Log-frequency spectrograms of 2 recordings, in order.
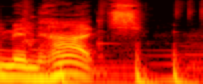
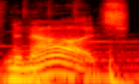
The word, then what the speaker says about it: Minhaj: saying his name wrong she kept mispronouncing minhaj as minaj and to be honest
